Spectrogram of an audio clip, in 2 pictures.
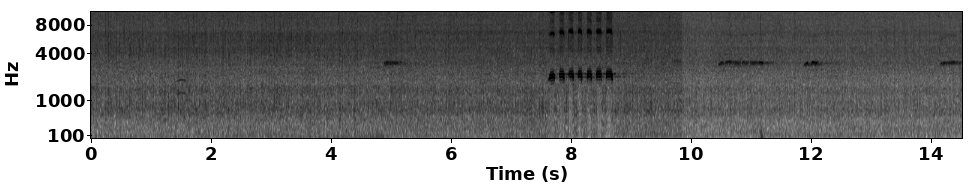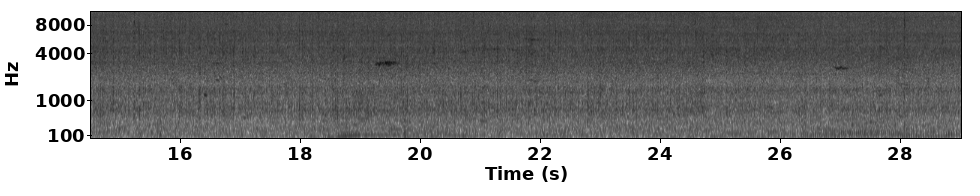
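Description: Steady noise of heavy rain on a flooded street, then of rushing floodwater, with a quick run of about six short high beeps about eight seconds in.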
